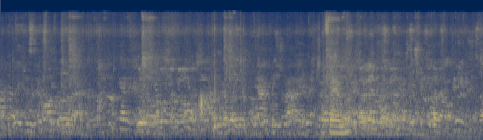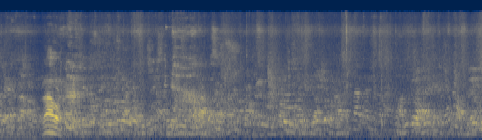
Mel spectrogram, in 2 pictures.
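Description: Several men and women talk casually nearby in a large echoing hall.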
